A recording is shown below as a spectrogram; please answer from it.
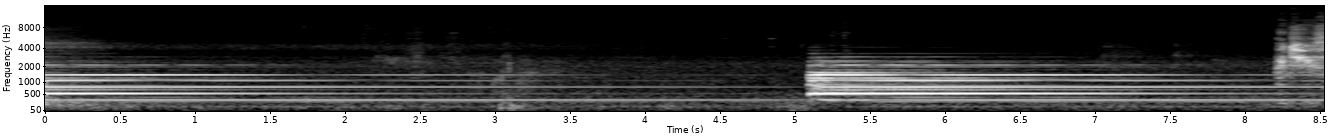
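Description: A deep bell tolling: the ring of one stroke dies away slowly, and a second stroke comes about five seconds in and rings down in turn.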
